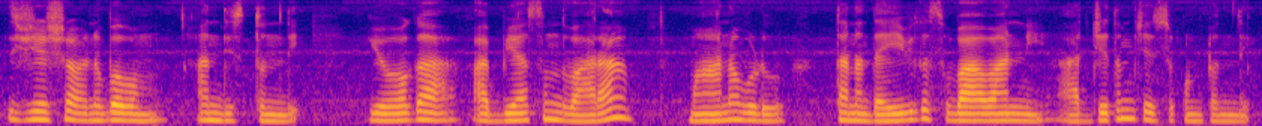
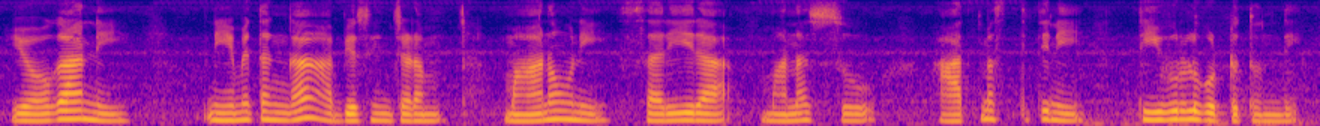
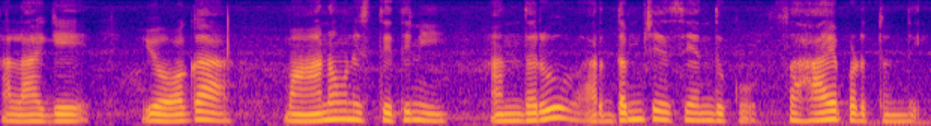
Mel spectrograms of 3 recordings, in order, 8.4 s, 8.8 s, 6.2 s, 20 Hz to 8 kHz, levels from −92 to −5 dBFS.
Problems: background sounds at intervals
